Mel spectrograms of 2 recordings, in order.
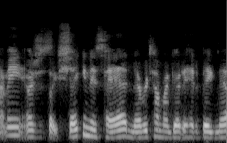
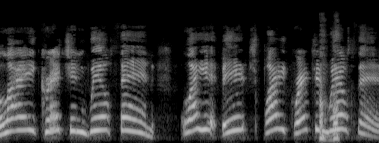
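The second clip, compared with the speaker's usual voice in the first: mock shrieking, very high, slow and drawn out; 12 semitones higher than usual. Recalling a heckler at a packed gig, imitating a woman screaming. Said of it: "she was screaming".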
